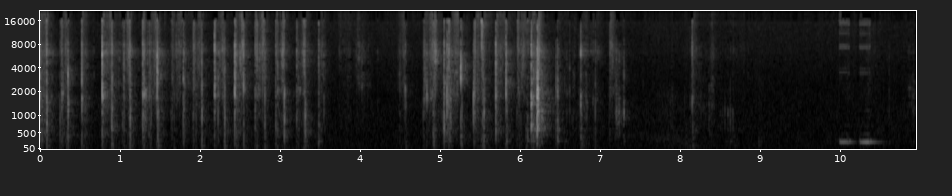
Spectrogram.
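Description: Tarot cards shuffled and laid out in quick papery bursts of riffling and slapping, alone and close, pausing briefly before a final soft card placement.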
